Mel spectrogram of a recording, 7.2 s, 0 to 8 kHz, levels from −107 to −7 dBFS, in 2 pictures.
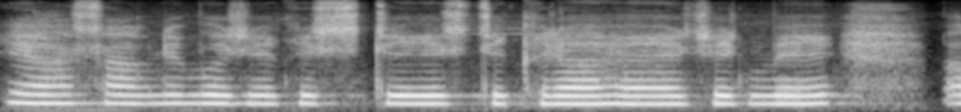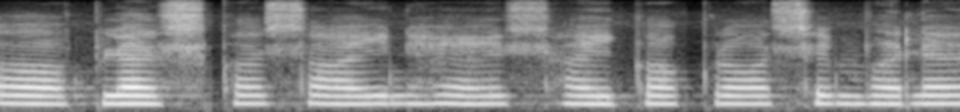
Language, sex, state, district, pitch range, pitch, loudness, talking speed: Hindi, female, Chhattisgarh, Raipur, 220-225 Hz, 220 Hz, -17 LUFS, 150 wpm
